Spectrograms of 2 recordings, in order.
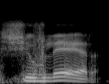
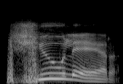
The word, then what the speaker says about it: Schüler: डेर Schuler. तो थोड़ा सा ट्विस्ट किया मैंने, यू को ट्विस्ट किया.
